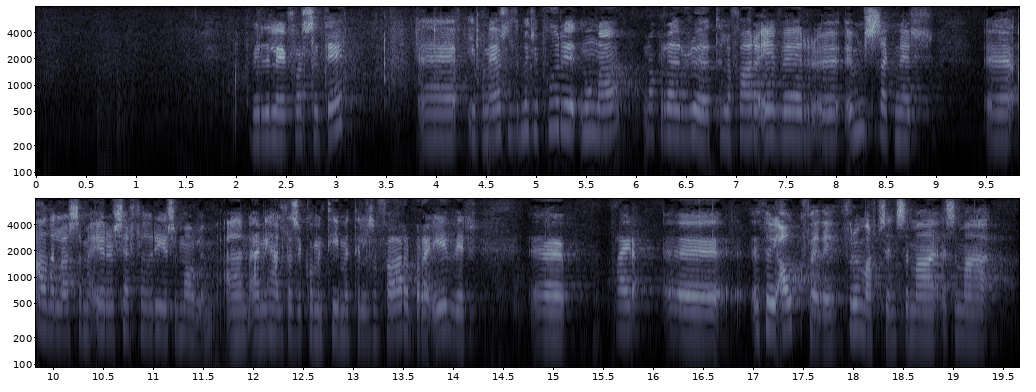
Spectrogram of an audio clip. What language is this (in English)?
Icelandic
